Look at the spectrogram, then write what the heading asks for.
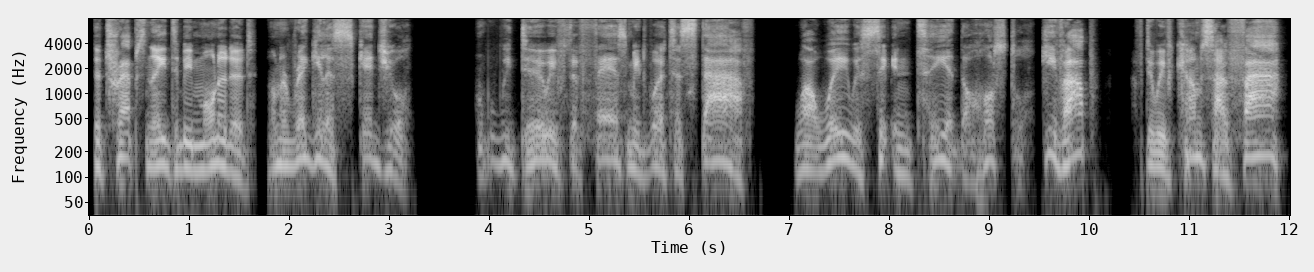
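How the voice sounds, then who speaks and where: An actor playing an earnest, stubbornly hopeful elderly male cryptozoologist in a video game, speaking with a gravelly rasp and a formal, pedantic manner. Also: medium pitch, animated, normal speed, pushed and bright, no echo, studio quality, full character voice. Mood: defensive, determined. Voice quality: gravelly, raspy. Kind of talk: video game character dialogue.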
